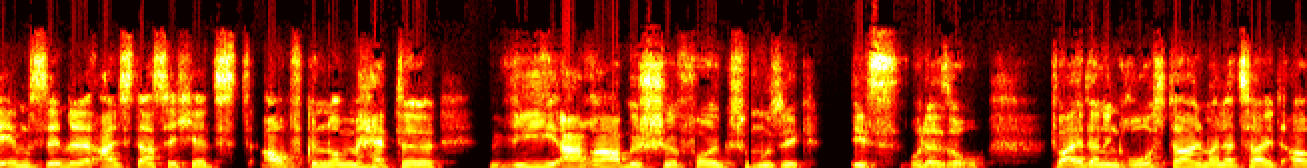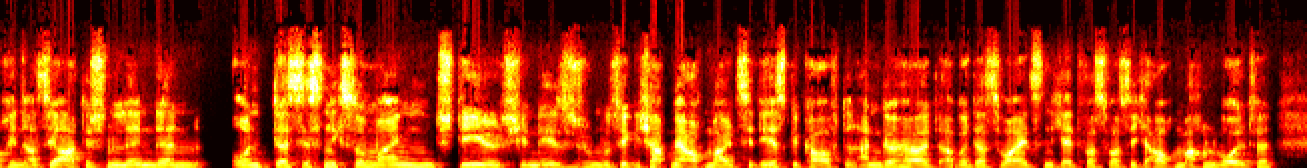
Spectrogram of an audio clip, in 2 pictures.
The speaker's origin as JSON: {"language": "German", "country": "Germany", "tie": "born or raised there"}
